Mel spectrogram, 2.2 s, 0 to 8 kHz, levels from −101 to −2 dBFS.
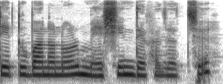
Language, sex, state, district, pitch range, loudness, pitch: Bengali, female, Tripura, West Tripura, 210-240 Hz, -18 LUFS, 230 Hz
